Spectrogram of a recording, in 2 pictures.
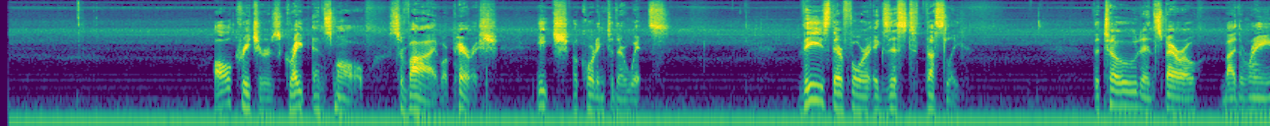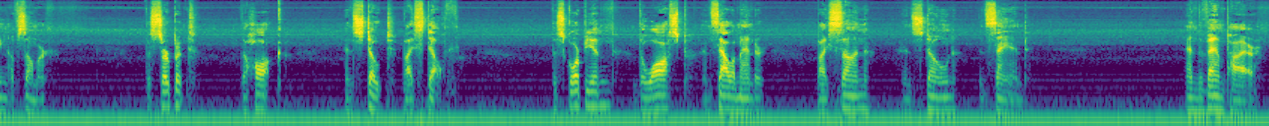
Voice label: Poetry Reading, voice acting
